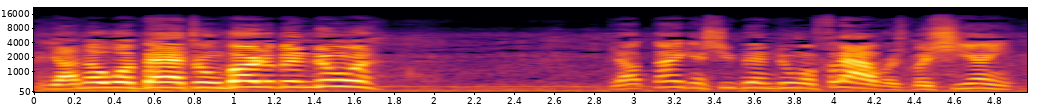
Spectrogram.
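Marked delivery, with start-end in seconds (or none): 2.9-4.9 hushed gossip. Real, not acted. To the crowd about Bathroom Bertha, hushed and teasing. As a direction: lean in and dish quietly, much softer.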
